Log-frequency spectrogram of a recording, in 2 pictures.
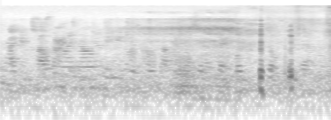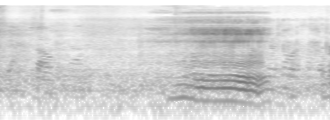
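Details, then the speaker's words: Snoring from an adult man sleeping after surgery, sedated by post-operative pain medicine: low rattling snores, with a louder vibrating snore near the end. "but it makes you sleepy that's with it the nurse was telling me so [Music] you can hear him snoring"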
